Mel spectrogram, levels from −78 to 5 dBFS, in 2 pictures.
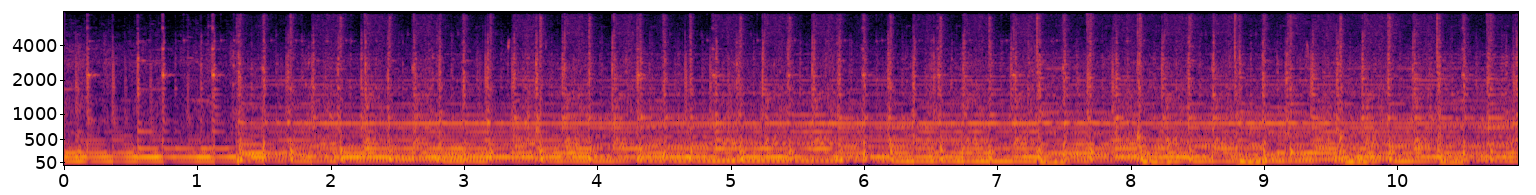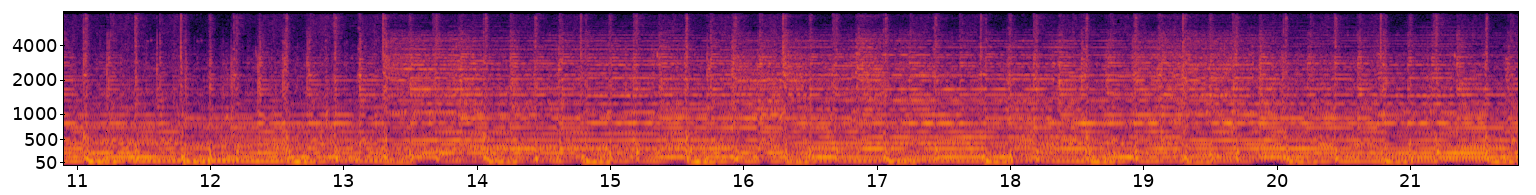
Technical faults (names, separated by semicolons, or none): gain pumping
